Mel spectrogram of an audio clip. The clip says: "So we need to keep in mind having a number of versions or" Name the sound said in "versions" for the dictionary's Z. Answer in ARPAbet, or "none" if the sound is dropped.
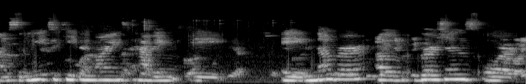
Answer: Z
